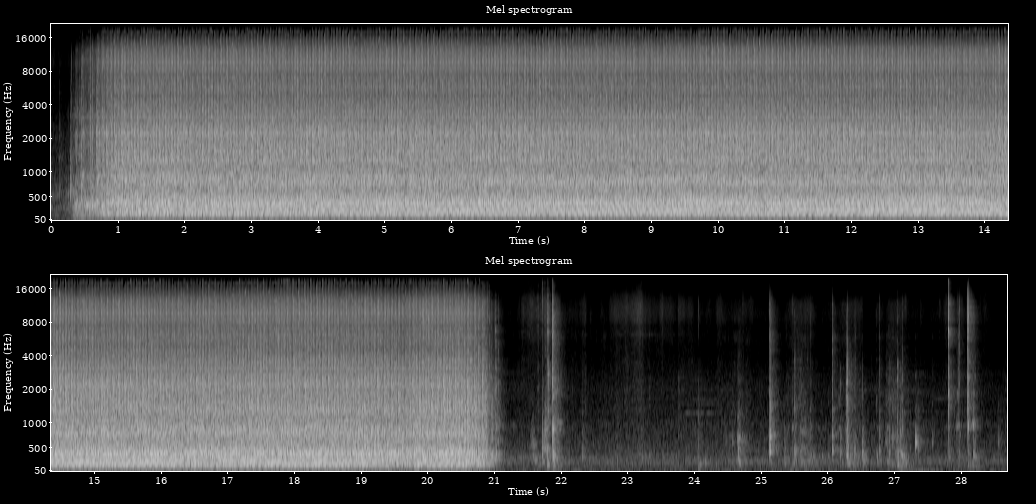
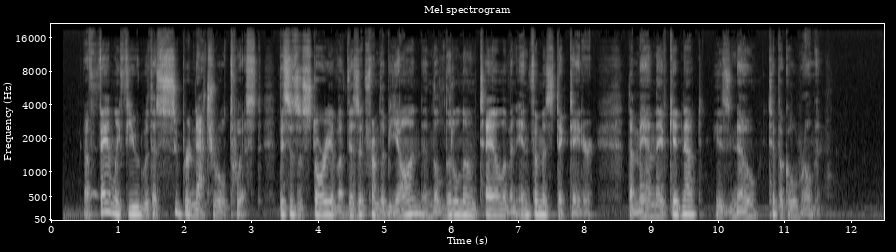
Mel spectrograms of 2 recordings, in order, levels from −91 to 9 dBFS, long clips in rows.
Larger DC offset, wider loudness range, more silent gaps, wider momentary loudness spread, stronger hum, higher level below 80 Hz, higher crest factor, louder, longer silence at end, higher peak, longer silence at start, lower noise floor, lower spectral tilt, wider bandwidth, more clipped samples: neither; about the same, 3 LU vs 5 LU; neither; second, 6 LU vs 13 LU; neither; first, -50 dBFS vs -68 dBFS; about the same, 14 dB vs 18 dB; first, -18 LUFS vs -25 LUFS; second, 0.5 s vs 0.8 s; first, -4 dBFS vs -8 dBFS; second, 0.3 s vs 0.5 s; about the same, -57 dBFS vs -58 dBFS; about the same, -4 dB/octave vs -3.5 dB/octave; about the same, 19.5 kHz vs 19 kHz; neither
